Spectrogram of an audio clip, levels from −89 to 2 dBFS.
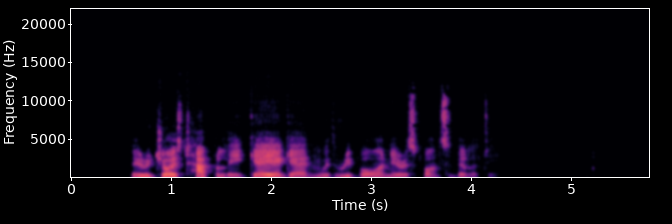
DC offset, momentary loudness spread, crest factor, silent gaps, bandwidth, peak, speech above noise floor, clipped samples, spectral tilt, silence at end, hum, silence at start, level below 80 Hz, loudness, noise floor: under 0.1%; 15 LU; 26 dB; none; 11.5 kHz; -10 dBFS; over 56 dB; under 0.1%; -3.5 dB/octave; 1.75 s; none; 0.6 s; -80 dBFS; -33 LUFS; under -90 dBFS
